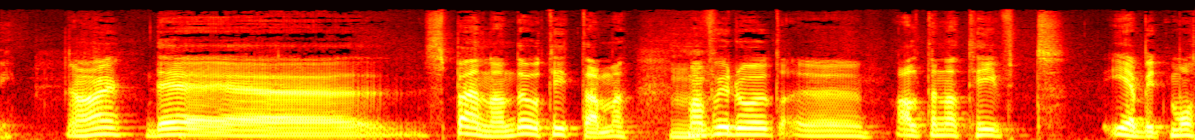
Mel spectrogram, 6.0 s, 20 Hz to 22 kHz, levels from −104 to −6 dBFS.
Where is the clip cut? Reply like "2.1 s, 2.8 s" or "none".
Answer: 3.9 s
